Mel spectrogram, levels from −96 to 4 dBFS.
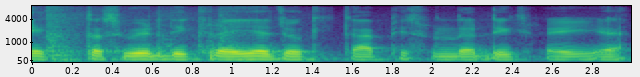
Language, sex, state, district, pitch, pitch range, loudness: Hindi, male, Chandigarh, Chandigarh, 110 Hz, 105-115 Hz, -17 LUFS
